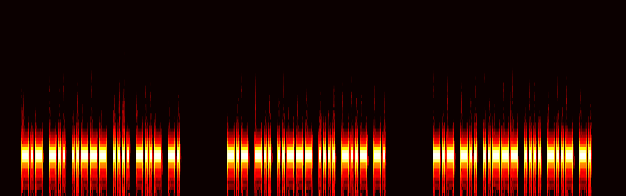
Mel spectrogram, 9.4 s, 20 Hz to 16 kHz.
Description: Morse code, heard as a keyed tone, about 34 wpm, 700 Hz. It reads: KD2HXN KD2HXN KD2HXN
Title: USA Call Signs - 6 Characters - Repeated 3x - 35wpm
